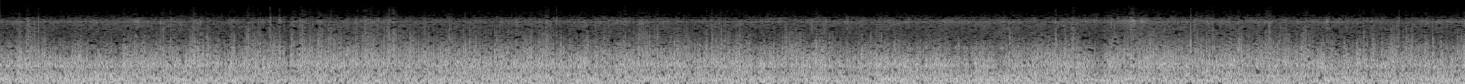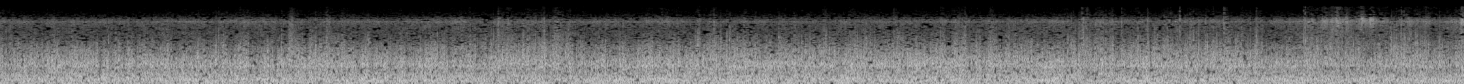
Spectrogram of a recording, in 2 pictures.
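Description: Wind buffeting a microphone held out of the window of a moving Indian Railways passenger train, over the steady running noise of the coach on the track. It is an even, unbroken rush with no separate wheel clicks standing out.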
